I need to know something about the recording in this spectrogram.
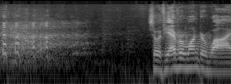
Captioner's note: laughter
